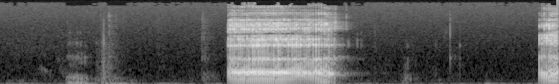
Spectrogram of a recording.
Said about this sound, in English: And got a burp.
